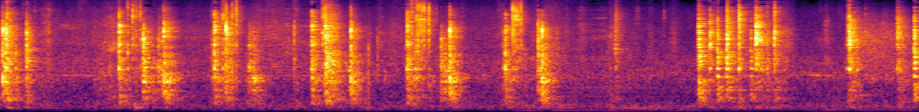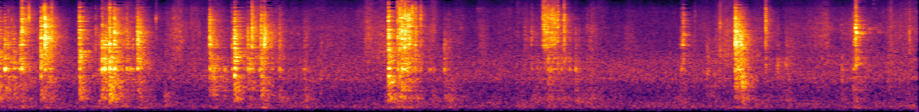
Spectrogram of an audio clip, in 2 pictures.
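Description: Irregular metallic clinks and knocks of bolts and hand tools being handled on a wooden trailer deck while a mower wheel stop is fitted, often several in quick succession.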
